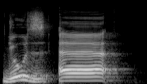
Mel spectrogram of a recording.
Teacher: والهمزه منونه بالفتح لو وفت عليها هنمد حركتين عوض عن التنوين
